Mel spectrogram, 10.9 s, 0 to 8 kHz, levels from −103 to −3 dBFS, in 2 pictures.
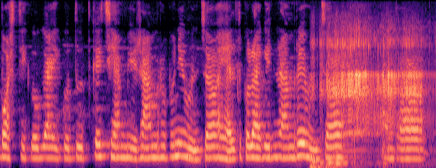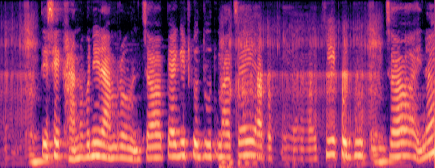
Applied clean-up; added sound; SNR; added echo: neural mask model RNNoise.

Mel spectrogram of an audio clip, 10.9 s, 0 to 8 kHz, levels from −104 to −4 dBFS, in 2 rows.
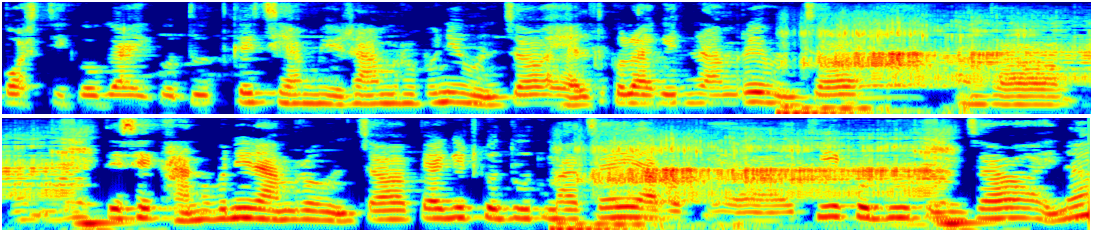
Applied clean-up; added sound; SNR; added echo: classical method Wiener filter.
